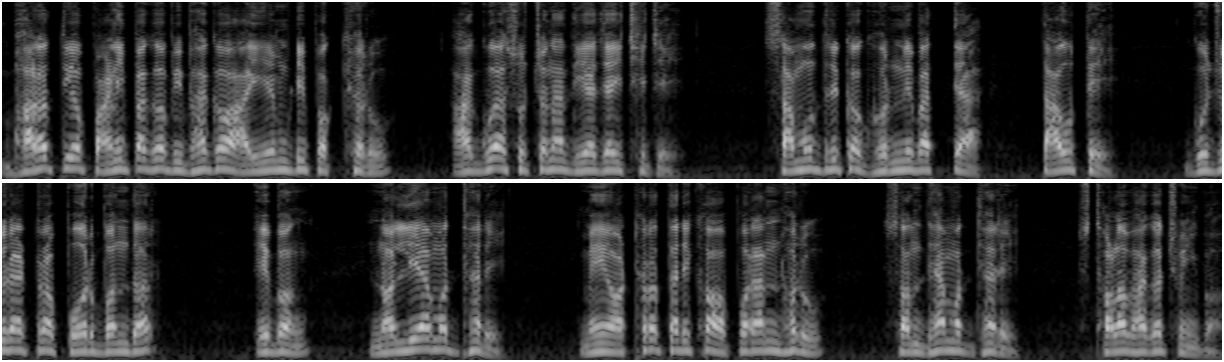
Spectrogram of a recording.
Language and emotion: Odia, neutral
